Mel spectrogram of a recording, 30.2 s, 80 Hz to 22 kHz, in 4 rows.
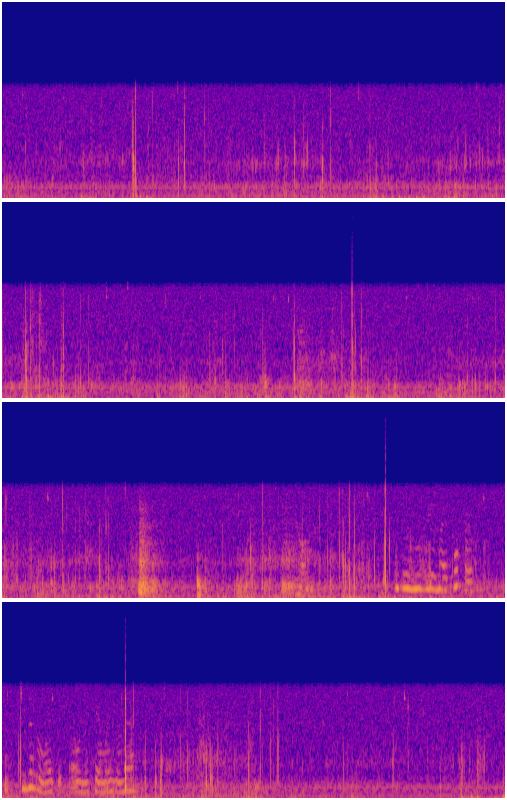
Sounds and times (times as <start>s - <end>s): Speech: 19.3s - 19.8s, 21.0s - 22.3s, 22.9s - 24.7s.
